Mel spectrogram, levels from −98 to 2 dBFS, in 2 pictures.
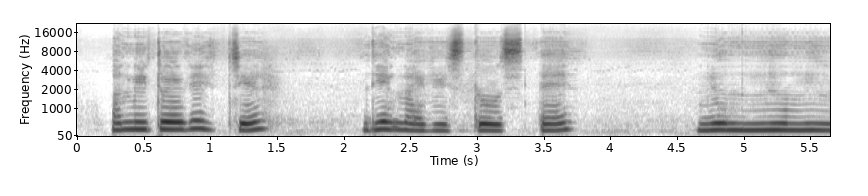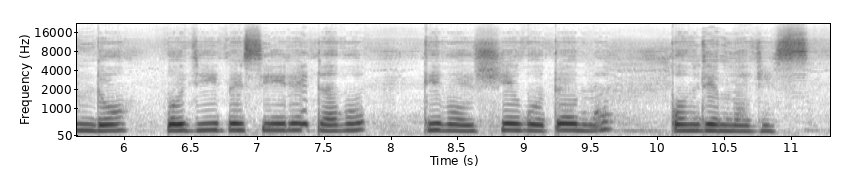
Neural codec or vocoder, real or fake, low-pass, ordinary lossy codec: codec, 44.1 kHz, 1.7 kbps, Pupu-Codec; fake; none; none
